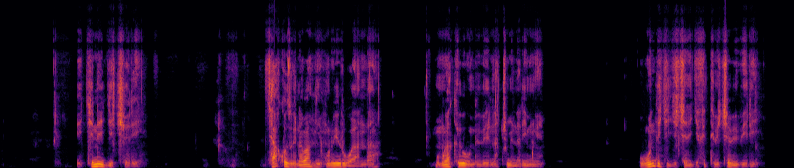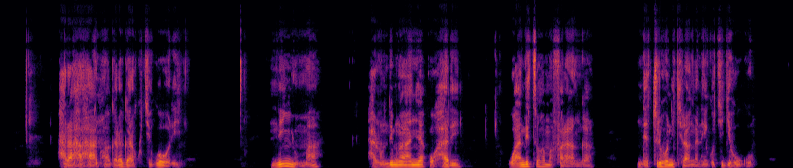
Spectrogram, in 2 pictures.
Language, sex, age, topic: Kinyarwanda, male, 36-49, finance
